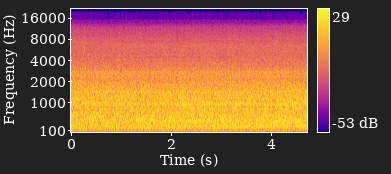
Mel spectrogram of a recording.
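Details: GM 6.5 diesel engine running after work on a high idle solenoid that had not been engaging; loud, steady roar held at raised revs without hunting or dropping off: high idle now working properly.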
